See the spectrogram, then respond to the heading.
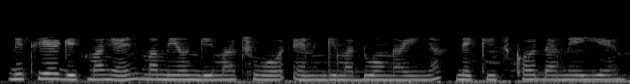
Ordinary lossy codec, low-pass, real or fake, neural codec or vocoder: MP3, 16 kbps; 3.6 kHz; real; none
